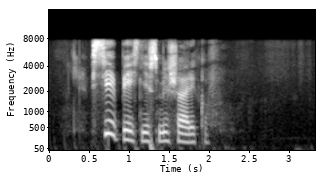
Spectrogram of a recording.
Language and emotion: Russian, positive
